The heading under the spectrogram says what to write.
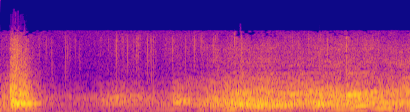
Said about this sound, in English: Get this car moving.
